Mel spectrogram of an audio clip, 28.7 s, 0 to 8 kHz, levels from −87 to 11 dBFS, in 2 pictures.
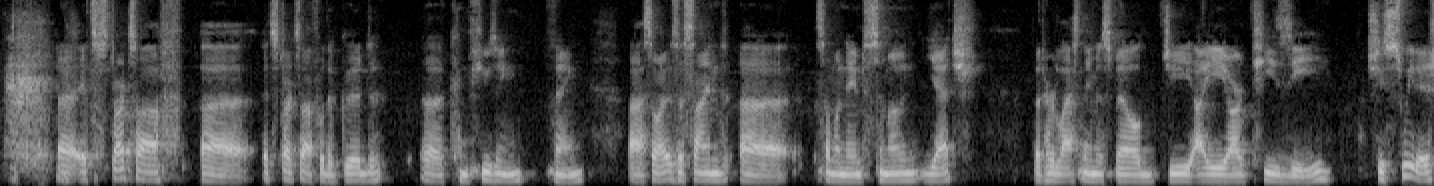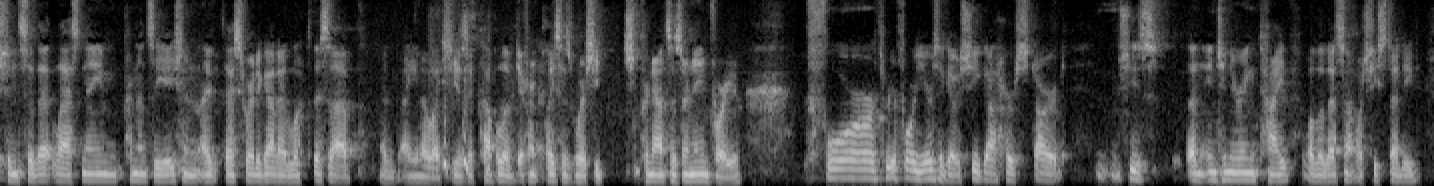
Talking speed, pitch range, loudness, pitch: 195 wpm, 100-125 Hz, -19 LUFS, 105 Hz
